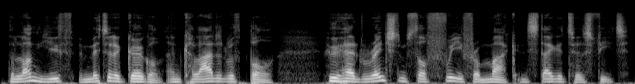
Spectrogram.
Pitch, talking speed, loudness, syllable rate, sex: 125 Hz, 210 wpm, -18 LUFS, 5.6 syllables/s, male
